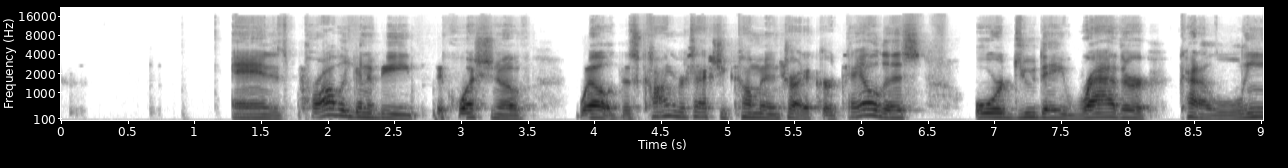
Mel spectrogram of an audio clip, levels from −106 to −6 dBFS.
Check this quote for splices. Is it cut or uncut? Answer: uncut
